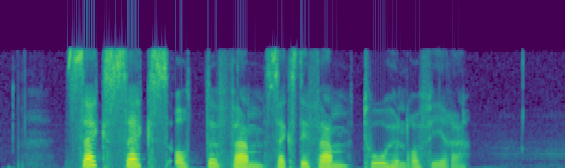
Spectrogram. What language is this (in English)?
Norwegian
